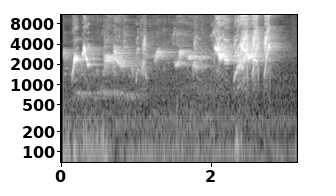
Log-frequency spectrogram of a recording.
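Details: Red-whiskered bulbul competition bird singing in a cage, fit and in full voice: short bright warbled phrases around the upper-middle range, slurred and bubbly, ending in a louder chattering burst.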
